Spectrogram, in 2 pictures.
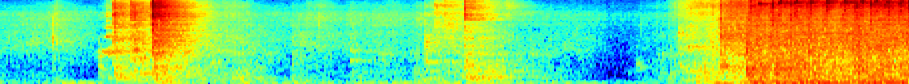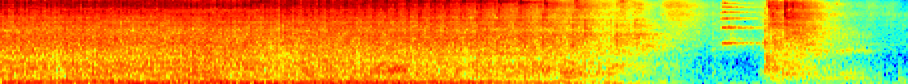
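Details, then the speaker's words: Yard-Man snowblower, spark confirmed, started on starter fluid: catches after a few cord pulls, runs rough about four seconds then dies; owner suspects a bad carburetor and plans to replace it. "Okay, so I'm able to get it started, it just won't keep running. I'm starting it with starter fluid. So my guess is the carb's bad, so I'm going to replace the carb on it."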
